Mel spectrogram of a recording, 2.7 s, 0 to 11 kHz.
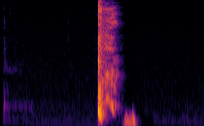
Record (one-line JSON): {"cough_length": "2.7 s", "cough_amplitude": 32768, "cough_signal_mean_std_ratio": 0.2, "survey_phase": "beta (2021-08-13 to 2022-03-07)", "age": "18-44", "gender": "Female", "wearing_mask": "No", "symptom_cough_any": true, "symptom_runny_or_blocked_nose": true, "symptom_sore_throat": true, "symptom_fatigue": true, "symptom_fever_high_temperature": true, "symptom_headache": true, "symptom_change_to_sense_of_smell_or_taste": true, "symptom_loss_of_taste": true, "symptom_onset": "6 days", "smoker_status": "Never smoked", "respiratory_condition_asthma": false, "respiratory_condition_other": false, "recruitment_source": "Test and Trace", "submission_delay": "2 days", "covid_test_method": "RT-qPCR", "covid_ct_value": 22.6, "covid_ct_gene": "ORF1ab gene"}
